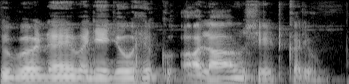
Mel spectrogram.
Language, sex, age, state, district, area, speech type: Sindhi, male, 60+, Gujarat, Kutch, urban, read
